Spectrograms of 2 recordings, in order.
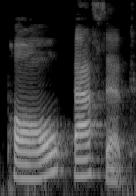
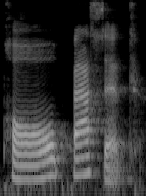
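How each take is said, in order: Both takes have the same delivery.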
